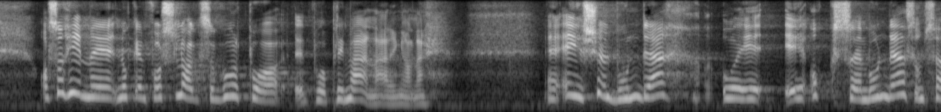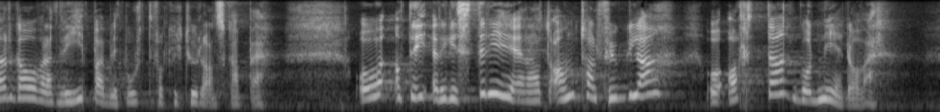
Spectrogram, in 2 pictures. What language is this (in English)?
Norwegian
